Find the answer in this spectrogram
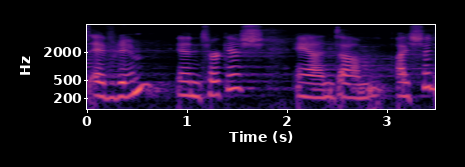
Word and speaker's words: Evrim: brother's name is pronounced evrim in Turkish and I should use that pronunciation since I speak Turkish but I always tend to just say evram almost like Ephraim um but it's yeah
